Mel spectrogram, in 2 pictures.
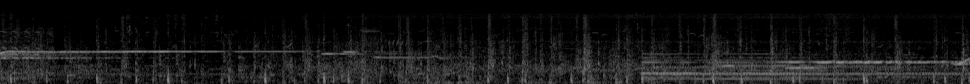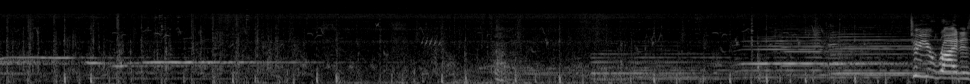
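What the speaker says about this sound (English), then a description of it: "let's see if you can still ride a horse." Horse hooves clip-clop steadily while riding in the video game Red Dead Redemption, a regular trotting rhythm mixed under game music, with an occasional whinny and talk partway through.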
